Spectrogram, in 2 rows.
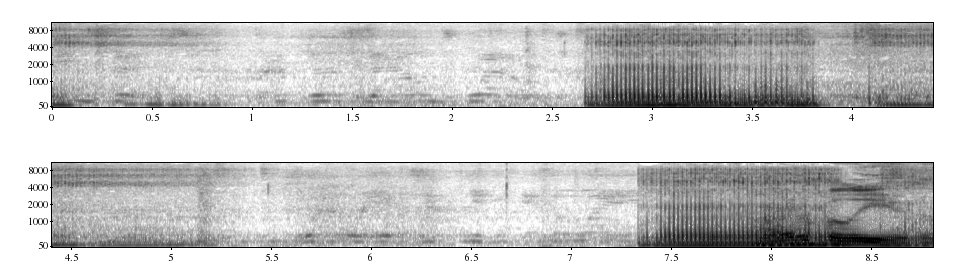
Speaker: the snore of a 12-week-old puppy. Lucy.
